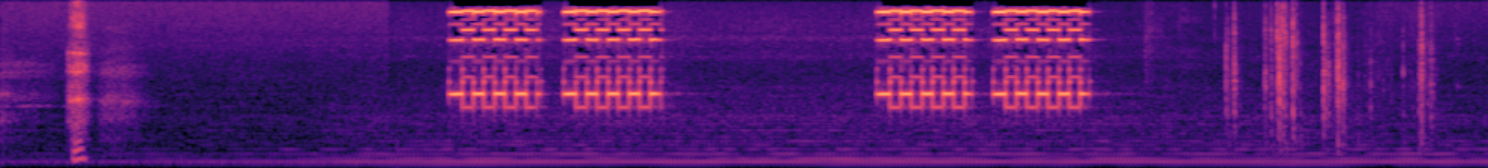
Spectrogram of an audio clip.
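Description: A telephone rings on a call in a Tamil TV serial, two pairs of electronic ring bursts against a low hum, with a brief thud before and faint clicks after.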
